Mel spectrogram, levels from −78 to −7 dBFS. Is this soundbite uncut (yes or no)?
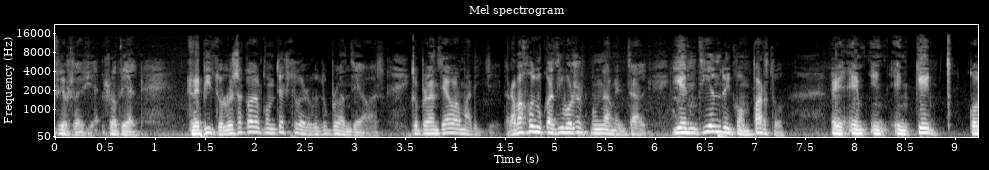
no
